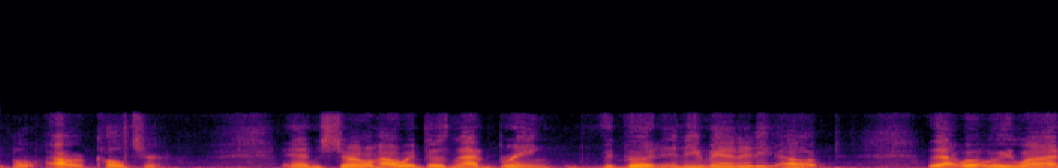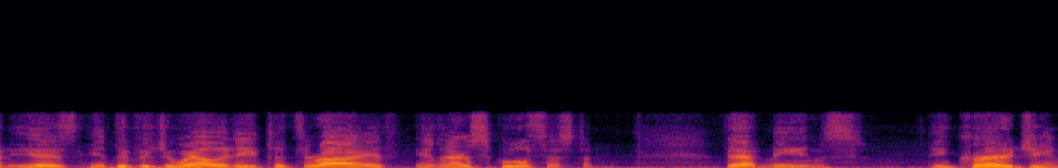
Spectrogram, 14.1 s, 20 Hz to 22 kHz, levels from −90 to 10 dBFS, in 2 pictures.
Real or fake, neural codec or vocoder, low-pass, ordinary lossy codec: fake; codec, 32 kHz, 1.9 kbps, SNAC; 7.2 kHz; Opus, 64 kbps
